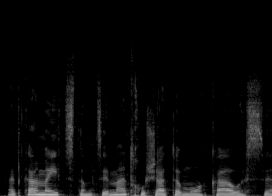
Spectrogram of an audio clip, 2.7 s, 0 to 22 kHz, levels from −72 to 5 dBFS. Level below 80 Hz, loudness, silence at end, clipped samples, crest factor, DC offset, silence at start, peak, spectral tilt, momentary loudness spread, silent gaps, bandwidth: -52 dBFS; -28 LUFS; 0 s; under 0.1%; 14 dB; under 0.1%; 0.1 s; -14 dBFS; -6 dB/octave; 7 LU; none; 14 kHz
